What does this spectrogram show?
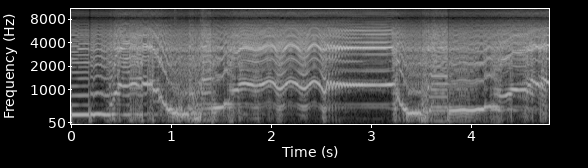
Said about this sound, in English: now did i hear some wah wah pedal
